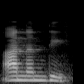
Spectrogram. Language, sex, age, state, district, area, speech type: Marathi, female, 45-60, Maharashtra, Amravati, urban, read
